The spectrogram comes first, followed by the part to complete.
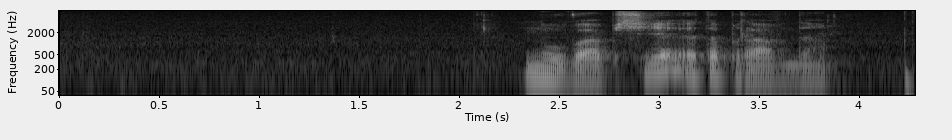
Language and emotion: Russian, neutral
